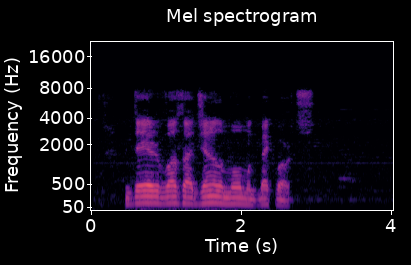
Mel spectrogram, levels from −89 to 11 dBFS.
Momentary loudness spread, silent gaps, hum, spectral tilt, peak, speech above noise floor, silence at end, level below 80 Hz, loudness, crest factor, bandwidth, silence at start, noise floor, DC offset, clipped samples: 16 LU; none; none; -5 dB/octave; -20 dBFS; 39 dB; 1.1 s; -76 dBFS; -37 LUFS; 20 dB; 8.2 kHz; 0.45 s; -76 dBFS; under 0.1%; under 0.1%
